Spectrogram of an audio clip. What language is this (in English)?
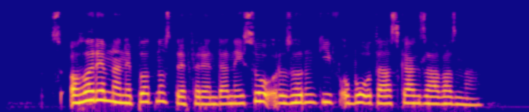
Czech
